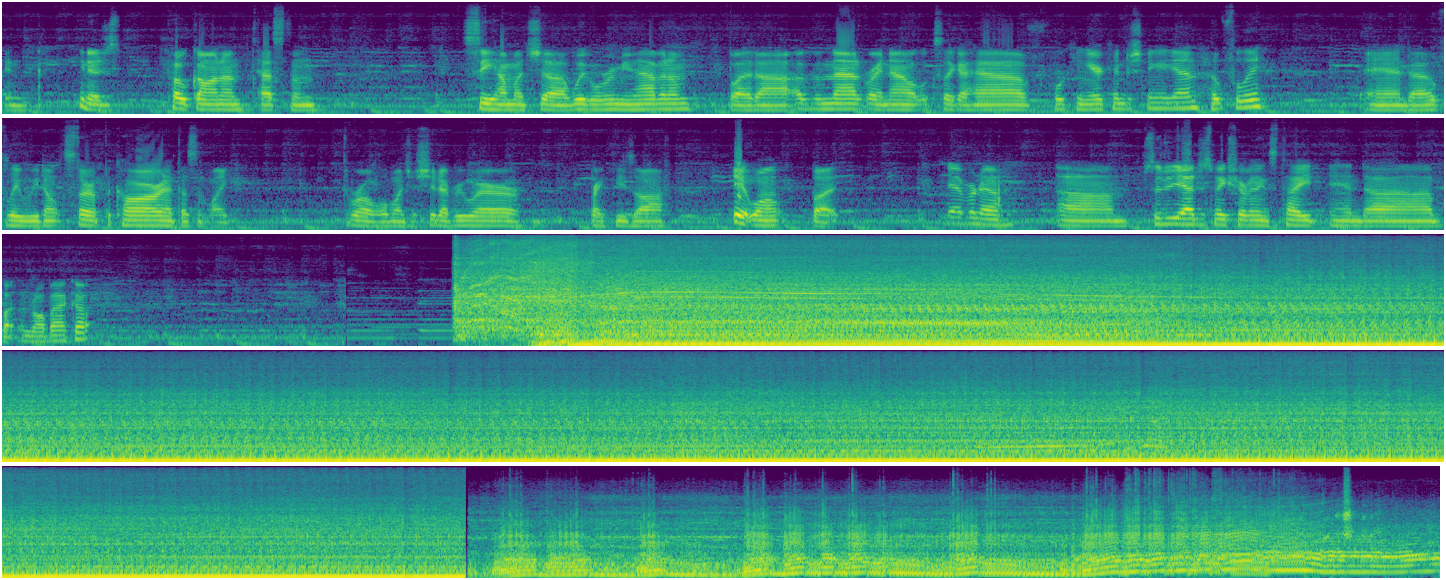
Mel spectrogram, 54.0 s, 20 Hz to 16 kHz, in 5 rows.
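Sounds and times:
car engine starting and idling: 0:25.0 - 0:53.9
sound rising and falling in pitch: 0:25.1 - 0:32.9, 0:33.6 - 0:54.0.

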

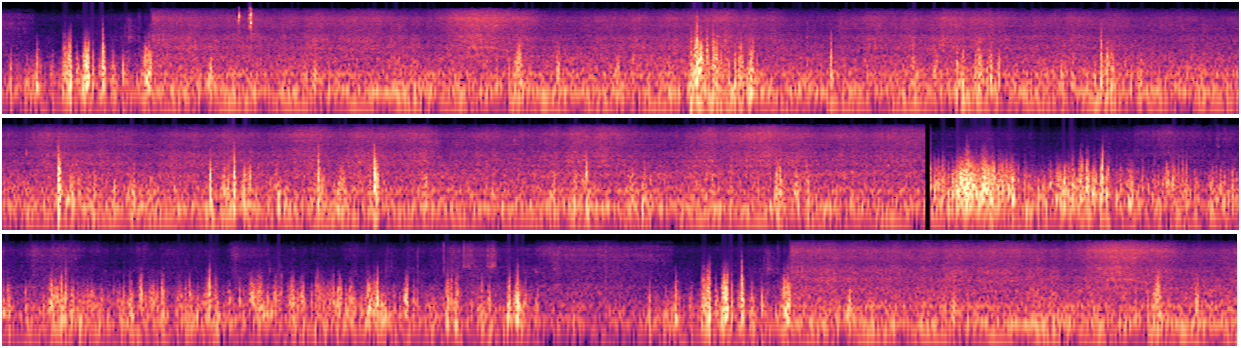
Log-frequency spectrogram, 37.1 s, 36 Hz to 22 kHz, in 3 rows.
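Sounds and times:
boat engine humming: 0:00.0 - 0:37.0
waves slapping against hull: 0:00.0 - 0:37.0
wind buffeting microphone: 0:00.0 - 0:37.0.

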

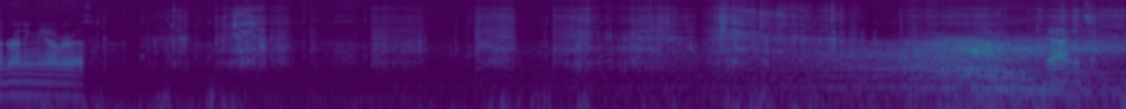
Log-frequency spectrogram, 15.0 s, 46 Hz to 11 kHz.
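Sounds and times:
toy tank tracks crunching gravel: 0:01.0 - 0:15.0.

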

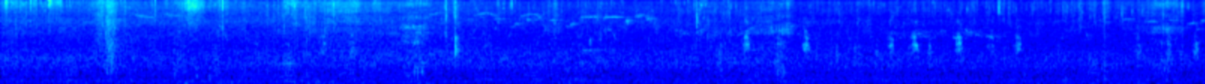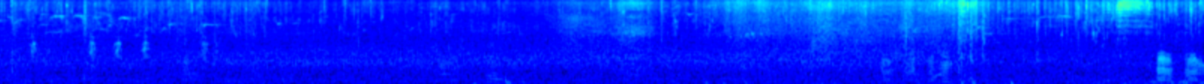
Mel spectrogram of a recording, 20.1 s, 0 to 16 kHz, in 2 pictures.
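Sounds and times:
low background noise: 0:00.0 - 0:20.0
waterfowl calls: 0:16.8 - 0:18.2, 0:19.4 - 0:20.0.

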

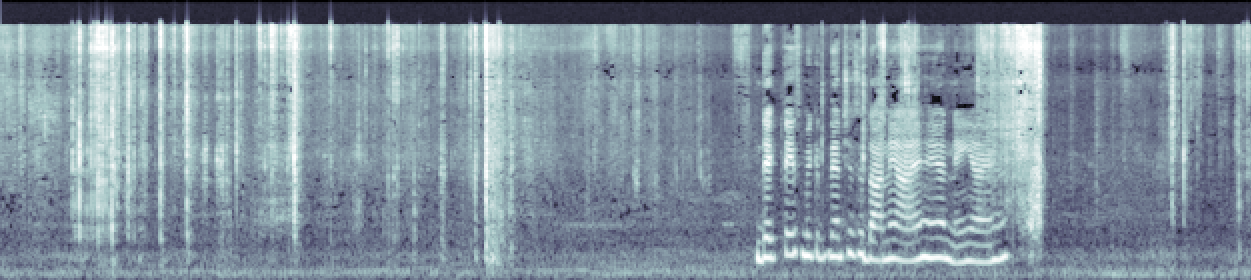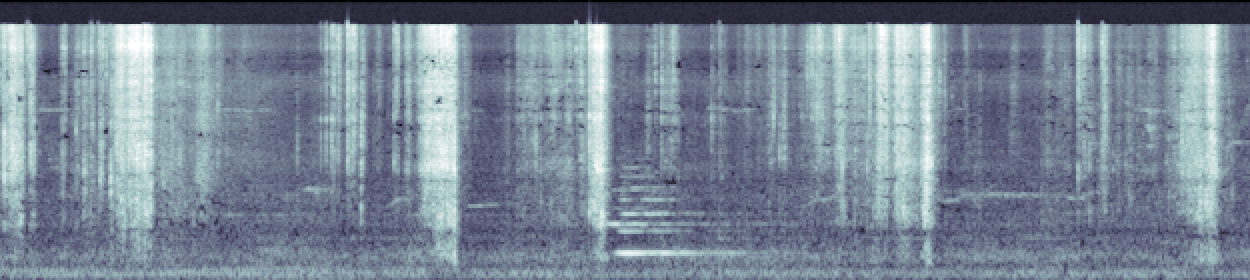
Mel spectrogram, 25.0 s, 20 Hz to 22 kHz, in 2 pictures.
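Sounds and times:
corn husk leaves tearing: 0:00.0 - 0:07.0, 0:09.8 - 0:10.5, 0:11.6 - 0:14.7, 0:15.7 - 0:22.3, 0:23.1 - 0:25.0.

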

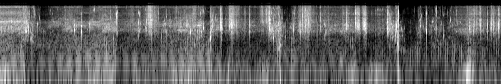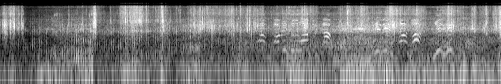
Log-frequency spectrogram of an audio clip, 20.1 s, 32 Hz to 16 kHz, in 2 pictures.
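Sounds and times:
rotor downwash buffeting microphone: 0:00.0 - 0:20.0
water splashing: 0:00.3 - 0:10.0.

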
